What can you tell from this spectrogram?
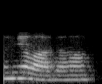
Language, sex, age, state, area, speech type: Sanskrit, female, 18-30, Assam, rural, conversation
